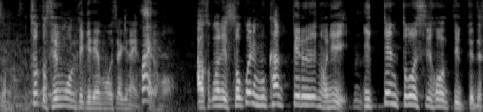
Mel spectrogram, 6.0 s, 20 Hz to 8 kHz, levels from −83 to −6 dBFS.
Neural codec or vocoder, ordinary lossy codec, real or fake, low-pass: codec, 16 kHz, 8 kbps, FreqCodec, smaller model; none; fake; none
